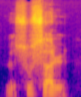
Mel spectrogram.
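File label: "le sous sol", French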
